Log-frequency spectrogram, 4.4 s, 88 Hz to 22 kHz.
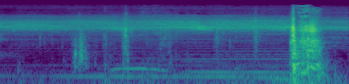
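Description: A starting attempt on a 1983 AMC Eagle SX/4 running on a weak battery: a faint steady hum with a couple of light clicks, then one short, loud clunk near the end.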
